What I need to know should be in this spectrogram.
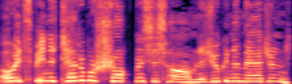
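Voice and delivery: high, thin, reedy character voice; thin, reedy woman. A narrator's reading. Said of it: "Her voice was thin and reedy".

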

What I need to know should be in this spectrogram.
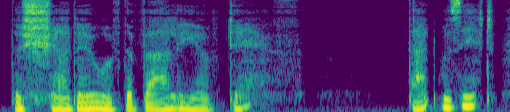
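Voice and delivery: soft hushed whisper. A narrator's reading. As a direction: recall the words as in a dream. Drowsy recollection.

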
